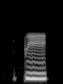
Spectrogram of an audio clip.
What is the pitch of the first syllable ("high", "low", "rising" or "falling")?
low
